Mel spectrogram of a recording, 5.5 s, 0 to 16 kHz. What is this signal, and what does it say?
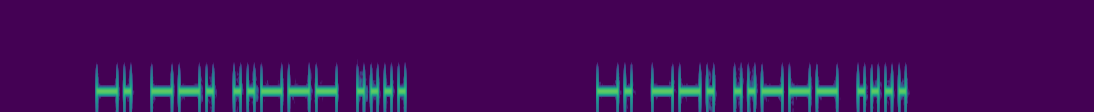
Morse code, heard as a keyed tone, about 34 wpm, 700 Hz. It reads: NG2H NG2H
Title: Call Signs Repeated 3x - 35wpm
